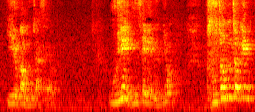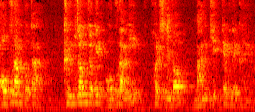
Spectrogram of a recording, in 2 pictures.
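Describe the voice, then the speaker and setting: Male pastor mid-sermon, lively and talkative, asks the room questions, slightly high voice, roomy distant church sound. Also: a little hiss or hum. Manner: animated, talks to the congregation with rhetorical questions. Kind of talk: sermon with storytelling.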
